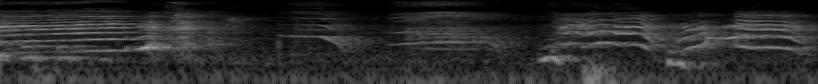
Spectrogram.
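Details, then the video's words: A cockatoo indoors gives nasal, almost human-sounding whines, several drawn-out cries that slide downward, about three bursts in four seconds. "The whine whine whine"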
